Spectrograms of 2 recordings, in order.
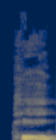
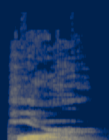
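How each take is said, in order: First: The vowel sounds like the one in 'tour'. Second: The vowel sounds like the one in 'door'.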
